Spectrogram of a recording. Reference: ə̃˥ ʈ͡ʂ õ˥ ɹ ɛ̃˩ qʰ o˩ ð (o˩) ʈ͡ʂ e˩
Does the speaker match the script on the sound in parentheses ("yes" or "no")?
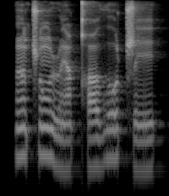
no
